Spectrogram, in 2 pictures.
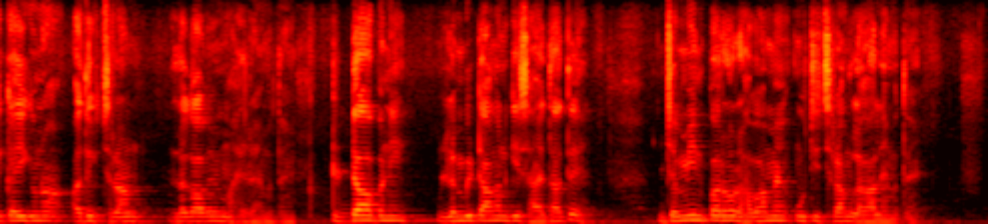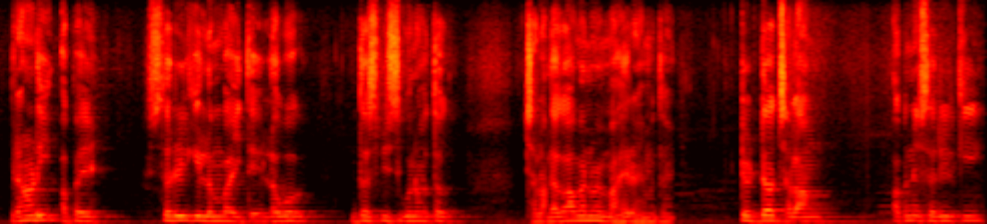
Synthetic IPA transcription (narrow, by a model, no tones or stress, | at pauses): ekəiɡʊnaəd̪ʱɪk̚t͡ʃʰəlãːŋɡ | ləɡaːʋeẽmaːɦɪɾəɦemət̪ɛ̃ːʈɪɖːaəpnilə̃mbiʈãːɡənkisaːjt̪aːt̪eː | d͡ʒəmiːnpəɾɔːɾɦɐʋamẽũːt͡ʃit͡ʃʰəlãːŋɡləɡaːlẽːmət̪ɛ̃ː | pɾãːɽ̃iəpe | səɾiːɾkilə̃mbaːit̪ʰeləɡbʱəɡ | d̪əsbiːsɡʊnat̪ək | t͡ʃʰəlãləɡaːwənmẽmaːɦeɾəɦɛ̃mət̪ɦɛ̃ː | ʈɪɖːat͡ʃʰəlãːŋɡ | əpneʃəɾiːɾki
